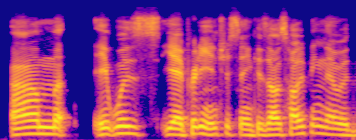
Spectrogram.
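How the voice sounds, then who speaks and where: Speaking with an Australian accent over a quiet background, a man keeps his intonation fairly even. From Australia, Brisbane. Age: 20s. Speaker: amateur runner. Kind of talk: casual interview.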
